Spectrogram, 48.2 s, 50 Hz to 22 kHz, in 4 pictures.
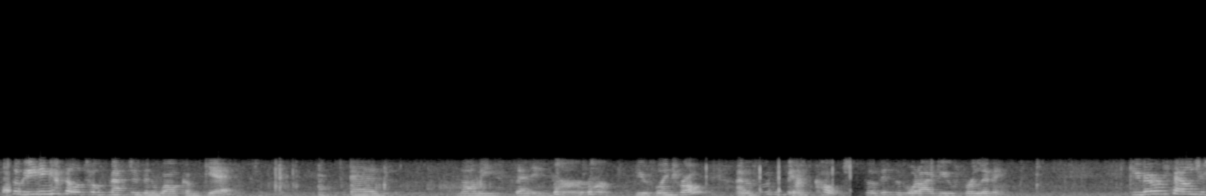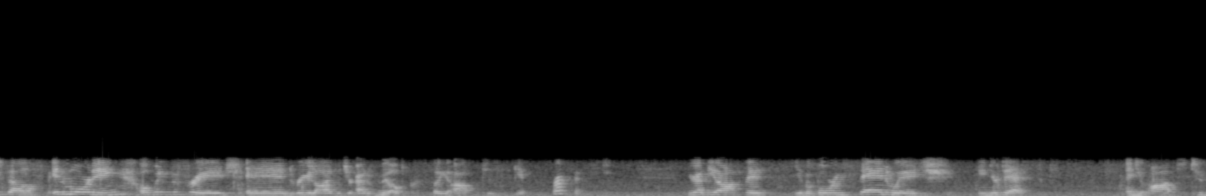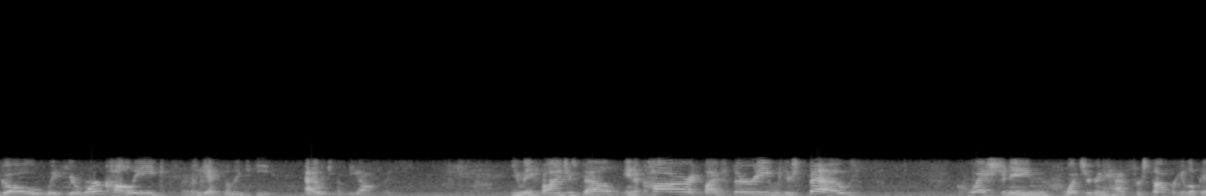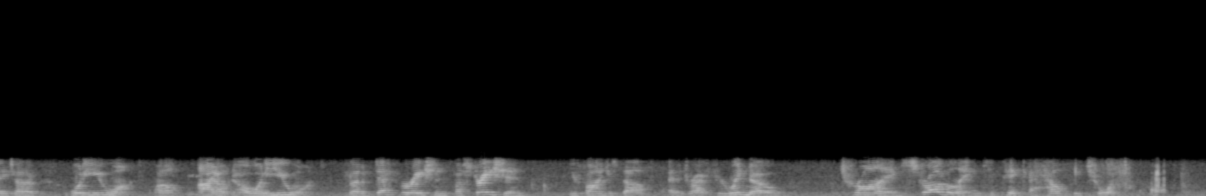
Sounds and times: Female speech, woman speaking: 0:00.0 - 0:02.4, 0:03.5 - 0:04.0, 0:04.6 - 0:10.1, 0:11.3 - 0:18.2, 0:19.0 - 0:22.5, 0:23.3 - 0:28.1, 0:29.2 - 0:32.8, 0:33.7 - 0:47.4
Narration, monologue: 0:00.0 - 0:48.2.

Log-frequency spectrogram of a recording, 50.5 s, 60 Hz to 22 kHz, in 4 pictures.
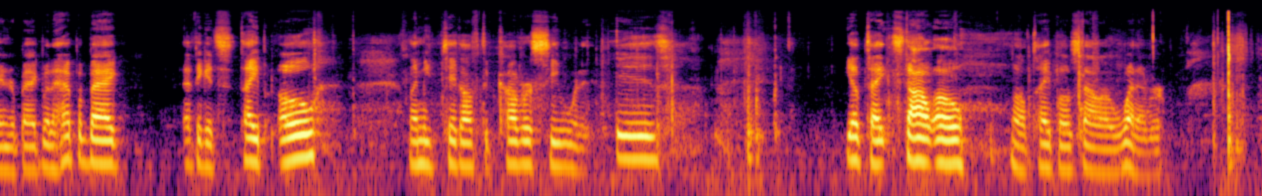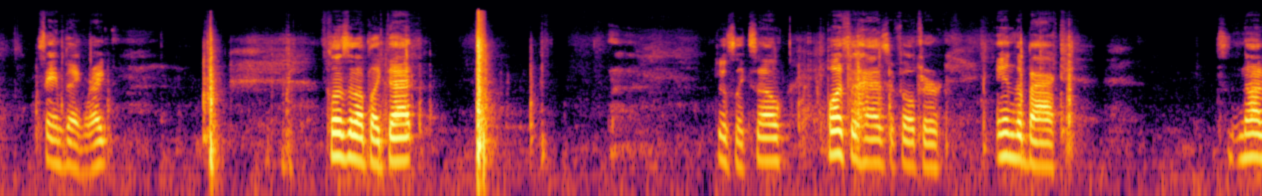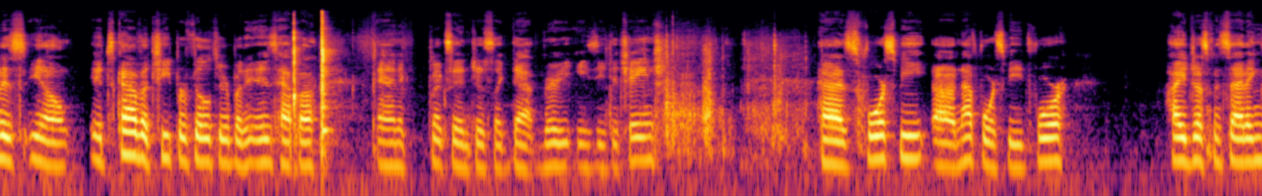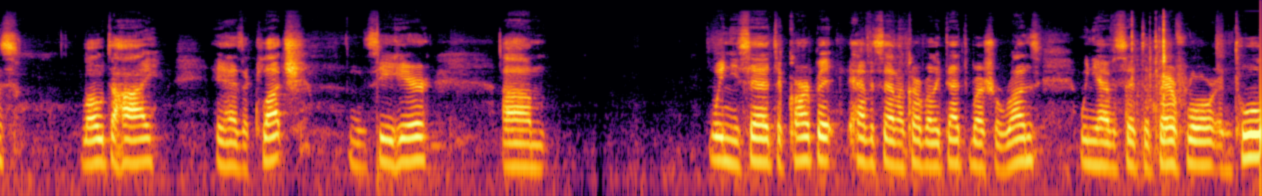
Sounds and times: Speech: 0:00.0 - 0:03.4, 0:04.1 - 0:06.9, 0:08.5 - 0:11.7, 0:13.0 - 0:13.8, 0:15.9 - 0:16.9, 0:19.8 - 0:23.5, 0:24.8 - 0:32.0, 0:33.4 - 0:36.0, 0:36.9 - 0:38.1, 0:38.7 - 0:42.2, 0:42.9 - 0:43.4, 0:44.9 - 0:50.4.

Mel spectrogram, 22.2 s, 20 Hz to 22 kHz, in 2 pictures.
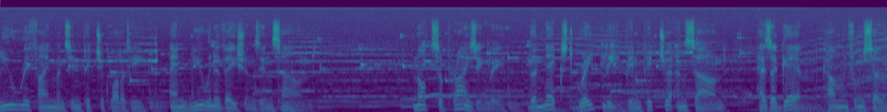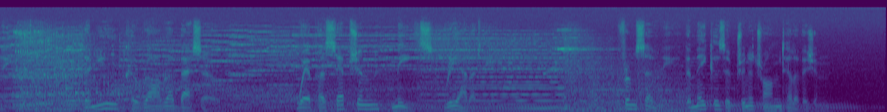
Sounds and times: Speech: 0:00.0 - 0:04.0, 0:05.2 - 0:13.8, 0:14.8 - 0:17.2, 0:18.8 - 0:21.5
Television: 0:00.0 - 0:18.0
Music: 0:00.0 - 0:22.1.

